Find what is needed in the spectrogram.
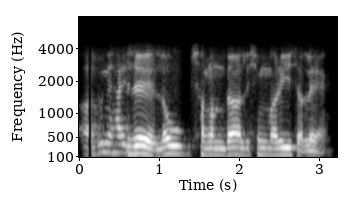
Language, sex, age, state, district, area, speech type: Manipuri, male, 30-45, Manipur, Kangpokpi, urban, conversation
